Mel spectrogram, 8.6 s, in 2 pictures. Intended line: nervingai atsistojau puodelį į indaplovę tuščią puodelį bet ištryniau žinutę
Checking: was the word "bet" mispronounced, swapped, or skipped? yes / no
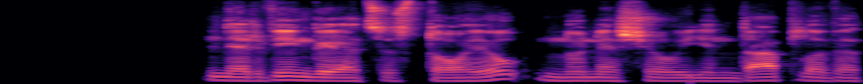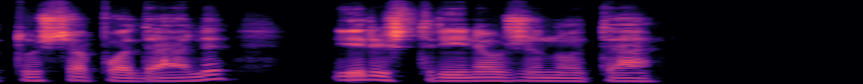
yes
